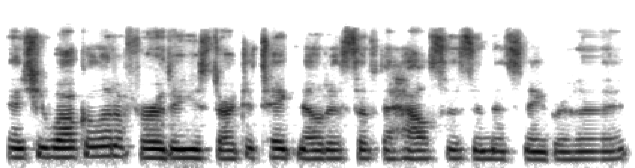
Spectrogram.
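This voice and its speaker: A woman with a low voice guides a meditation in a soothing, unhurried manner. She leaves long pauses between her gentle instructions. The sound is dry, with very little room around the voice. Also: little pitch movement, no echo. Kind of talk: slow guided meditation narration.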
